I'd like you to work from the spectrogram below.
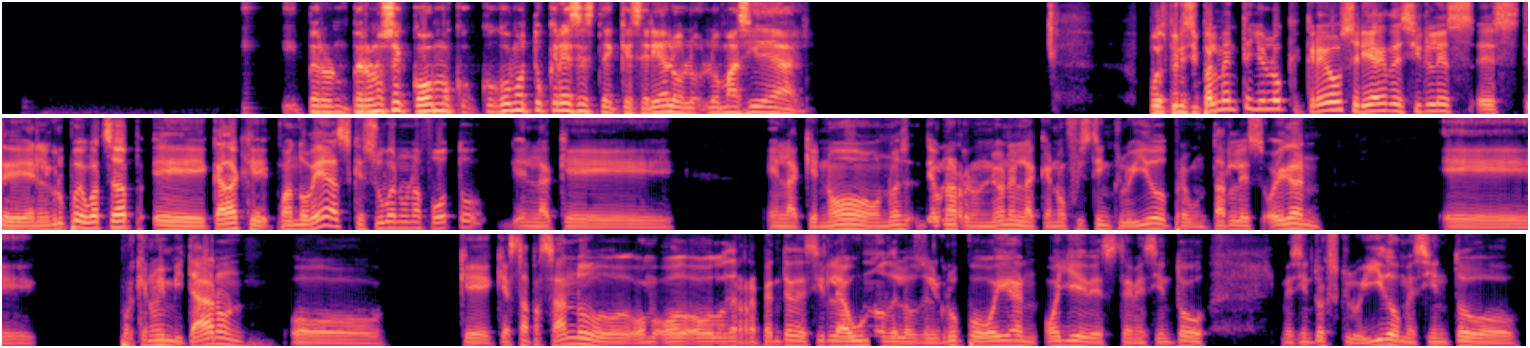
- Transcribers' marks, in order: none
- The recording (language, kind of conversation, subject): Spanish, advice, ¿Cómo te has sentido cuando tus amigos hacen planes sin avisarte y te sientes excluido?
